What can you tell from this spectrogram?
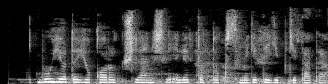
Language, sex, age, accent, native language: Uzbek, female, 18-24, Andijon, Uzbek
